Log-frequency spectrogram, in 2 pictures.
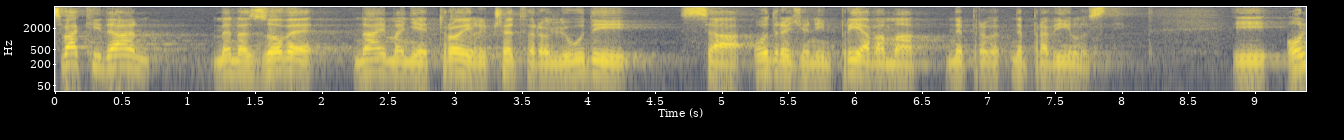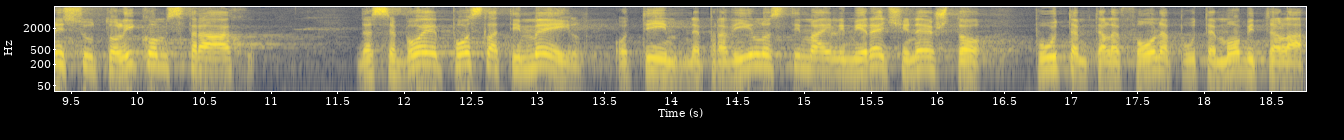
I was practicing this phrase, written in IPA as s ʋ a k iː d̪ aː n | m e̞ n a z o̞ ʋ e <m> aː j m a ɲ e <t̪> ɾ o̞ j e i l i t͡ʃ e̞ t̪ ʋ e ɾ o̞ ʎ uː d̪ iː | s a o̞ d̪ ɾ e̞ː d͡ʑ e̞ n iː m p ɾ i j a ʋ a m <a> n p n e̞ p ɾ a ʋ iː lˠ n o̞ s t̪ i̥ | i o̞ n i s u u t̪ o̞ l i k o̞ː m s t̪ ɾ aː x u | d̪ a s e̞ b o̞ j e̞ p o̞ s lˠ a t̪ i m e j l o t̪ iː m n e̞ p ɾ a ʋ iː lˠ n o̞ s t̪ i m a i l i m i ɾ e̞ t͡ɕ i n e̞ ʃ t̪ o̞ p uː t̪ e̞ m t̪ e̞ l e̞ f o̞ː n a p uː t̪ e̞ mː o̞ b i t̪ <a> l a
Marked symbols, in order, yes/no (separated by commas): no, yes, yes, no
